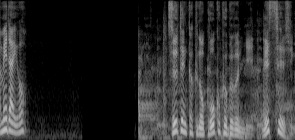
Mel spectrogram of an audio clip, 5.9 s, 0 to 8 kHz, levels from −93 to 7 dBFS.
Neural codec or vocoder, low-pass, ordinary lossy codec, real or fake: codec, 16 kHz, 4 kbps, FunCodec, trained on Chinese and English, 50 frames a second; none; none; fake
